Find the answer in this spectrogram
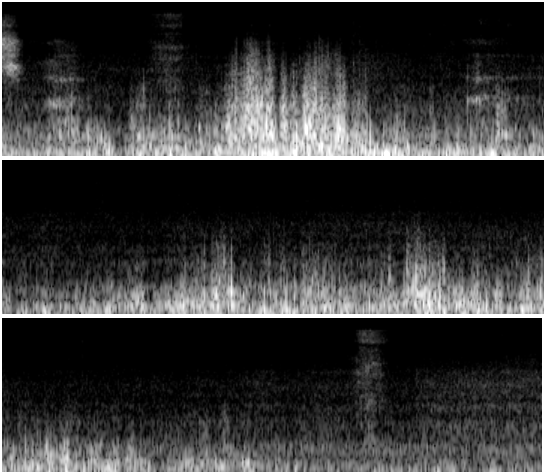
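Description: Strong wind buffeting the microphone in gusts, a low rumble that swells and falls, loudest about two seconds in.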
